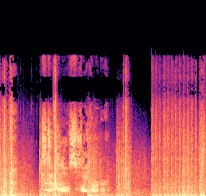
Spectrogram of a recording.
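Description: Rifle shots fire in a rapid burst.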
